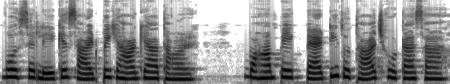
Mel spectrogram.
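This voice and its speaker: Woman storyteller, casual chatty fan fiction narration, high voice, dry close recording. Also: unhurried, darkish tone, dry recording. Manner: casual, chatty retelling with asides.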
